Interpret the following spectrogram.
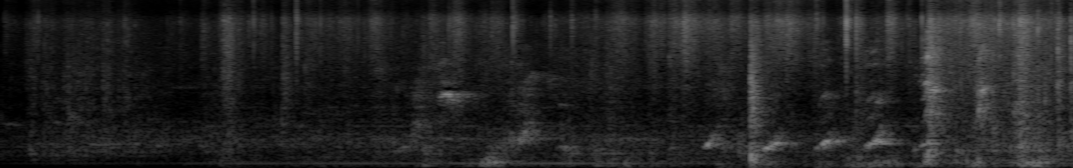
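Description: Whimpering: a run of short rising whines a little past halfway, among scattered rustles and knocks close to the microphone.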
